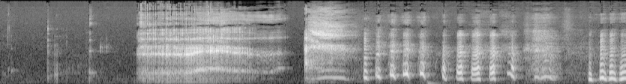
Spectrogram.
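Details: Two long, loud, deliberate burps followed by quick bursts of giggling; voluntary belching.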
